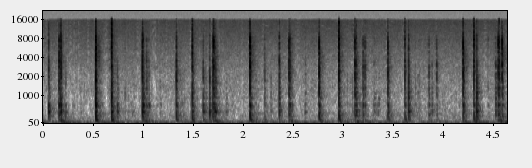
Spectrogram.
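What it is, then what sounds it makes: Wooden chess board. Long nails tap rapidly and irregularly across a large inlaid wooden chess board, possibly with some light scratching. Each tap is short, dry and woody with a low body and almost no ring, set against a quiet, close background.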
